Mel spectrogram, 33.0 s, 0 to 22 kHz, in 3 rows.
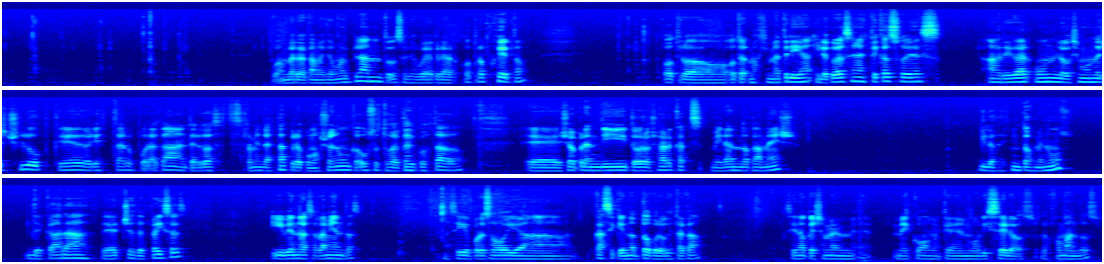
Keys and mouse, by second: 2.0 click, 2.4 right click, 3.1 alt+click, 4.8 alt+click, 6.5 ctrl+z, 7.5 alt+click, 9.2 alt+click, 9.9 alt+click, 30.0 middle click, 30.5 ctrl+alt+click, 32.9 ctrl+click.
